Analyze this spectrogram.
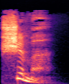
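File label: "shimmer", British English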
